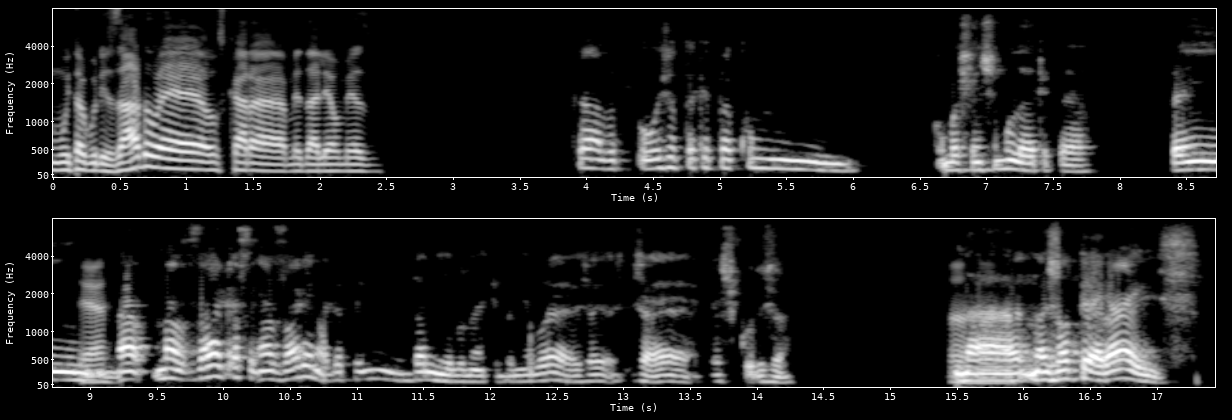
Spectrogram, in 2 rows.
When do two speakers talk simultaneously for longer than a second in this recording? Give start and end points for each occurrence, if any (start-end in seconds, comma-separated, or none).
none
